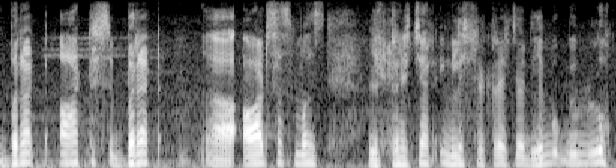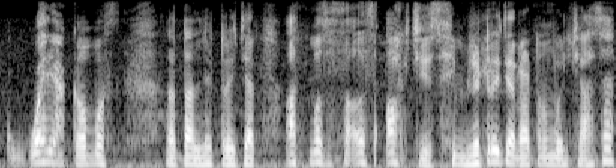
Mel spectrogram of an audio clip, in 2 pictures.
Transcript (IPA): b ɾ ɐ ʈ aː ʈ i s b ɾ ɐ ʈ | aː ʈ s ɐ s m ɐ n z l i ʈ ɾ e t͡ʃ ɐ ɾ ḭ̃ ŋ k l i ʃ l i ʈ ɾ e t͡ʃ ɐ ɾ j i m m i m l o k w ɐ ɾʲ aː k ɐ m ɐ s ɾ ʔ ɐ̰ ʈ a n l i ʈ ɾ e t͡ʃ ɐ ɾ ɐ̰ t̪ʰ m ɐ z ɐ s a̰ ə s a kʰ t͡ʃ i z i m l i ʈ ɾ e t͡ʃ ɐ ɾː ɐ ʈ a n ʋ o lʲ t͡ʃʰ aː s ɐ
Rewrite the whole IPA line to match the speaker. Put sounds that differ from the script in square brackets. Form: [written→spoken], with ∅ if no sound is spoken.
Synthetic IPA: b ɾ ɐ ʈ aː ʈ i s b ɾ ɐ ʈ | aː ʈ s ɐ s m ɐ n z l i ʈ ɾ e t͡ʃ ɐ ɾ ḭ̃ ŋ [k→ɡ] l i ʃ l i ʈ ɾ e t͡ʃ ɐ ɾ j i m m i m l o k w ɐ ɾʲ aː k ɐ m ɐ s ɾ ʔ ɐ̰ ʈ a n l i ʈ ɾ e t͡ʃ ɐ ɾ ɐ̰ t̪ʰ m ɐ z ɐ s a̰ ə s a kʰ t͡ʃ i z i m l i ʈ ɾ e t͡ʃ ɐ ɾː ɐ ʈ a n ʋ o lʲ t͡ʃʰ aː s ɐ

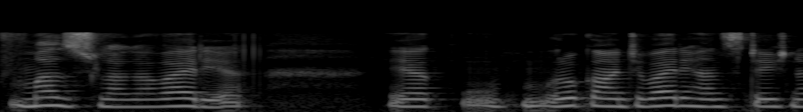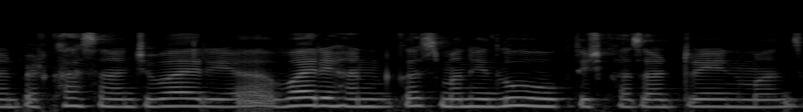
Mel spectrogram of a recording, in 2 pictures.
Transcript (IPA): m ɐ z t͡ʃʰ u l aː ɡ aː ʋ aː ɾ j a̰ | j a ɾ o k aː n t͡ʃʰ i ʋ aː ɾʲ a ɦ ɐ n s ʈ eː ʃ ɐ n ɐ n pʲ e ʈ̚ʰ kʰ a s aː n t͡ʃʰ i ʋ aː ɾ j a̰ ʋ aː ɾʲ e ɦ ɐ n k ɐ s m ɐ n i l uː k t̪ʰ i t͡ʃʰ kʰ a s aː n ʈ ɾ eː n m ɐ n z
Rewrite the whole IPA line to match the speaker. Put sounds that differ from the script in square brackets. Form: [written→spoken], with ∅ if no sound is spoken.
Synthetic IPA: m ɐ z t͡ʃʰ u l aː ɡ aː ʋ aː ɾ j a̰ | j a ɾ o k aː n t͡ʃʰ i ʋ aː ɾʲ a ɦ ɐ n s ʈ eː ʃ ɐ n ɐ n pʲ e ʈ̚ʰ kʰ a s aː n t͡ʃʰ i ʋ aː ɾ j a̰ ʋ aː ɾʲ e ɦ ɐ n k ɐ s m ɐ n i l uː k [t̪ʰ→t̪] i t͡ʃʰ kʰ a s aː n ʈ ɾ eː n m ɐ n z

